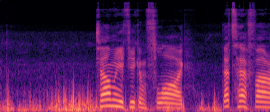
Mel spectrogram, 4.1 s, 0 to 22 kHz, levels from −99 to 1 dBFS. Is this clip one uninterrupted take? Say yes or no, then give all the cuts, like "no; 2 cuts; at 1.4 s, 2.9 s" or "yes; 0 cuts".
no; 1 cut; at 2.8 s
